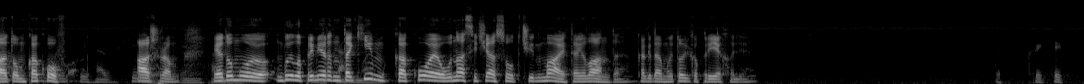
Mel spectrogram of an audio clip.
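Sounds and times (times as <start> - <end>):
quiet vocal sounds: 0.0 - 4.0
speech: 0.0 - 7.6, 10.4 - 10.7
crickets chirping: 0.0 - 10.8.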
